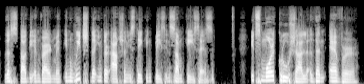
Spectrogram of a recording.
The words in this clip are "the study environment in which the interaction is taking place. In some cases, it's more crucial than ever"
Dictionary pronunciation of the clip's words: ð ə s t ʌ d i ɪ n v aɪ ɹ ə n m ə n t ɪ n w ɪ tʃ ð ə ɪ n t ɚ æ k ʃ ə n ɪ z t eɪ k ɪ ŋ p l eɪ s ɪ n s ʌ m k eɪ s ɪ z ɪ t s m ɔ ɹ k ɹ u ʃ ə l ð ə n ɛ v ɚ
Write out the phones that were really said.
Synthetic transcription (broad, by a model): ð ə s t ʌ d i ɪ n v aɪ ɹ ə n m ə n t ɪ n w ɪ tʃ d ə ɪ n t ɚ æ k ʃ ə n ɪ s t eɪ k ɪ ŋ p l eɪ s ɪ n s ʌ m k eɪ s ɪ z ɪ t s m ɔ ɹ k ɹ u ʃ ə l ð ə n ɛ v ɚ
